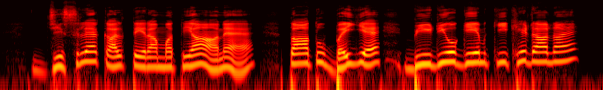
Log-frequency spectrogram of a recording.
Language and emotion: Dogri, angry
